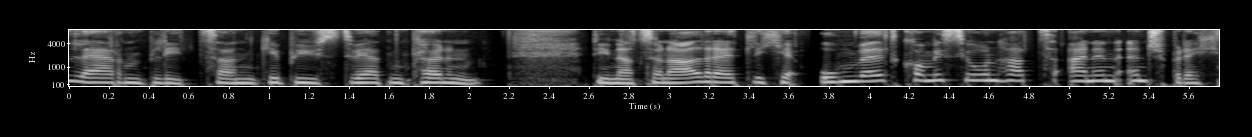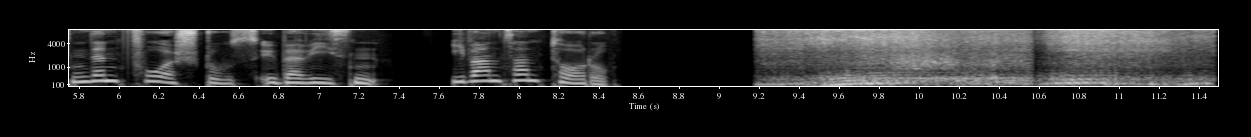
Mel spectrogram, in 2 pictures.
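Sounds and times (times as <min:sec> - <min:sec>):
speech: 0:00.0 - 0:08.6, 0:09.2 - 0:10.1
car engine revving loudly: 0:09.2 - 0:11.4.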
